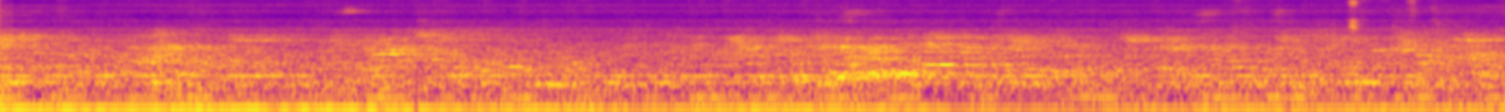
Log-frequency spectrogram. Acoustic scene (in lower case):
subway station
